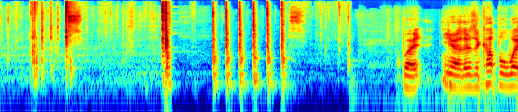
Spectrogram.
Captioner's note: hammering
